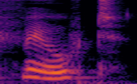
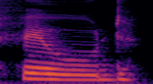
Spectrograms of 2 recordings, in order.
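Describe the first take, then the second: First: The word ends with a t sound. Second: The word ends with a d sound. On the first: The speaker calls it wrong. "It's not filth" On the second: The speaker calls it right. "The E and the D in this word say D, not T"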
